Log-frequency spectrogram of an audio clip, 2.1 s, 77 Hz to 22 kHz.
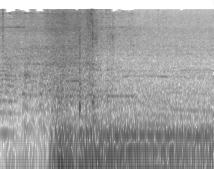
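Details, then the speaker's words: Subaru Legacy wagon just flashed to Cobb Accessport V3 Stage 2 map after an earlier no-start issue was fixed: short crank, engine catches at once and settles into a steady, even idle that keeps running; normal start. "hey hey it's staying on it's staying on wakey wakey it's on the car is running stage two"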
